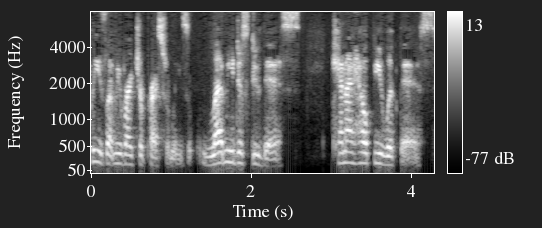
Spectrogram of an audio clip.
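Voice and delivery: plain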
